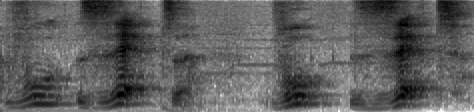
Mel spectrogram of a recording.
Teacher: join the S from vous with the E of être, and then you have vous êtes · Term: la liaison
